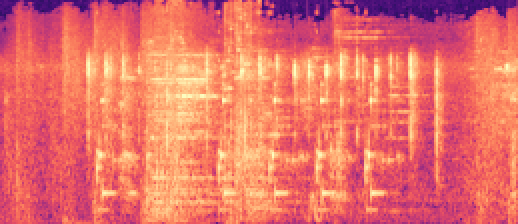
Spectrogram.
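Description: A video game treasure chest opens with a bright, sparkling chime.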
